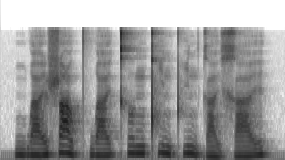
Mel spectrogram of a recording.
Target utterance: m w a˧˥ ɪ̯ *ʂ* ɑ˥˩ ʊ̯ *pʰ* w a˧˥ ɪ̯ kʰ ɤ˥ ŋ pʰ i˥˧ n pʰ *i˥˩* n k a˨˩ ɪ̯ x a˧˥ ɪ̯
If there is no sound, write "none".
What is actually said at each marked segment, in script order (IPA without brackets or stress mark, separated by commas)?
ʂ, pʰ, i˥˩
